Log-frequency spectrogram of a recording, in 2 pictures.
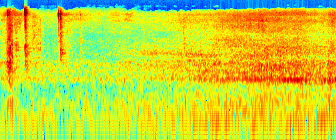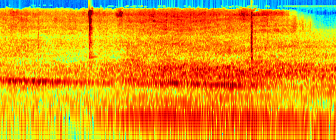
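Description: A motor vehicle's rumble that builds gradually over several seconds and is loudest near the end, with a deep hum and a slowly falling tone, as a vehicle approaches or passes. A few handling clicks come in the first second.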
